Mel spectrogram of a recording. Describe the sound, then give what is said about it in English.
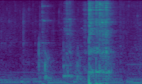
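About a cup of raw corn kernels is tipped into corn puree in a pot, giving faint soft clattering and scraping with one sharper clink partway through. “So now that we have our corn puree ready, I'm just going to add about a cup of this raw corn right to the corn puree.”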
